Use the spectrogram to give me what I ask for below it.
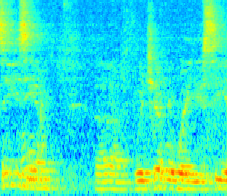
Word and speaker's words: cesium: And it has a British spelling and has a US spelling, but it's pronounced seesium.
